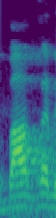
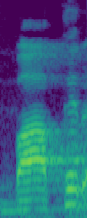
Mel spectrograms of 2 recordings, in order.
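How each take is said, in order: First: باقر said as "baakar", with no vowel before the r; casual wrong "baakar" for باقر; باقر as "baakar", the everyday slip. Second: باقر said slowly as "baaqir", with a short i before the r; careful "baaqir" for باقر; باقر spoken deliberately as "baaqir"; correct pronunciation. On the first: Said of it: "یہ غلط ہے". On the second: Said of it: "اصل تلفظ ہے". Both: Shown as a demonstration.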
